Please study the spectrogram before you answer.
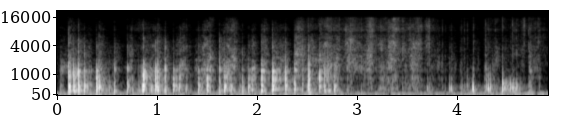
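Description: Fingertips rapidly tap and rub the red paper endpaper glued over the cardboard inside cover of an open hardcover book. Quick, dull mid-range taps come in bursts, easing into a softer stretch of rubbing before a few more taps, over a steady low hum.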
